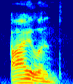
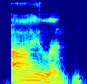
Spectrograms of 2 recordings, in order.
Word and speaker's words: island: not get this pronounced i'll island island this is not pronounced okay so those are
